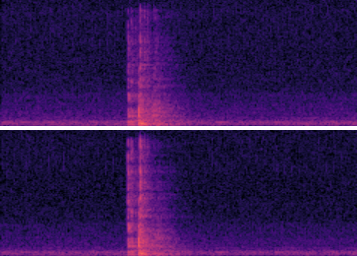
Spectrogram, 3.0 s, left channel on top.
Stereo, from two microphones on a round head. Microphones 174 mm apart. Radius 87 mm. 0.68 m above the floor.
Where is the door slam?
45° right (ahead or behind), 3.5 m.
